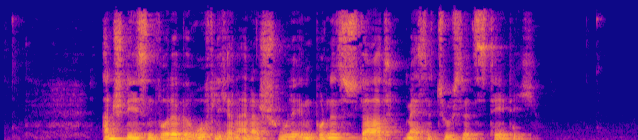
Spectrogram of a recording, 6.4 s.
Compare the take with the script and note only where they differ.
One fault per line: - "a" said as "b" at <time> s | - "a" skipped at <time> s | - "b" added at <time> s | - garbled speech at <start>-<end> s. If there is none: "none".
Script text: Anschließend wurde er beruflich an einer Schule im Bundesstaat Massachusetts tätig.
none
